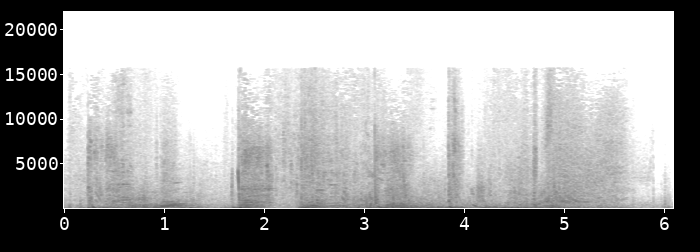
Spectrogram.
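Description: Blaster shots fire in rapid bursts.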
